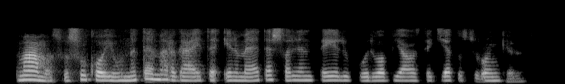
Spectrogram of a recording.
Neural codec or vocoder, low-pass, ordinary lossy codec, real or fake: codec, 24 kHz, 0.5 kbps, DualCodec; 5.4 kHz; MP3, 48 kbps; fake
